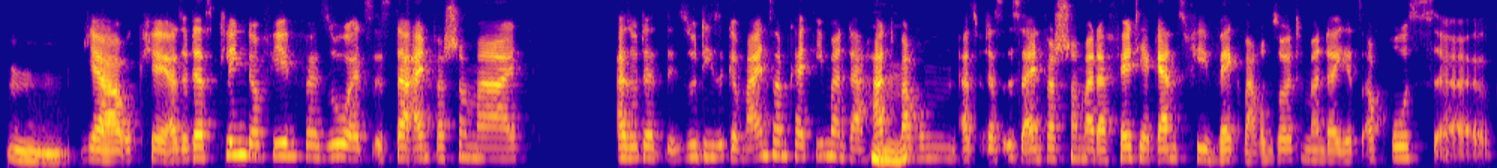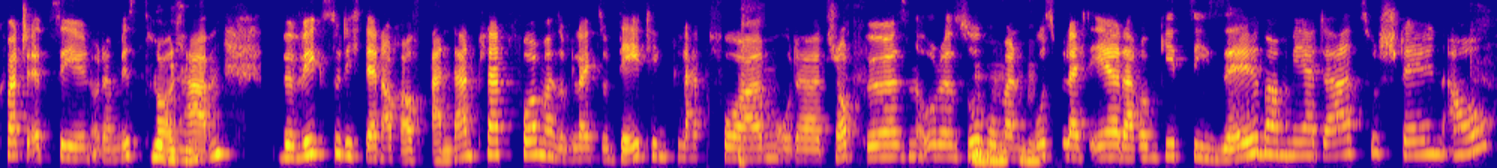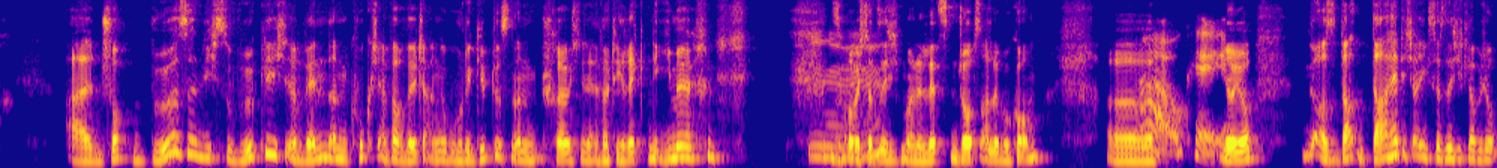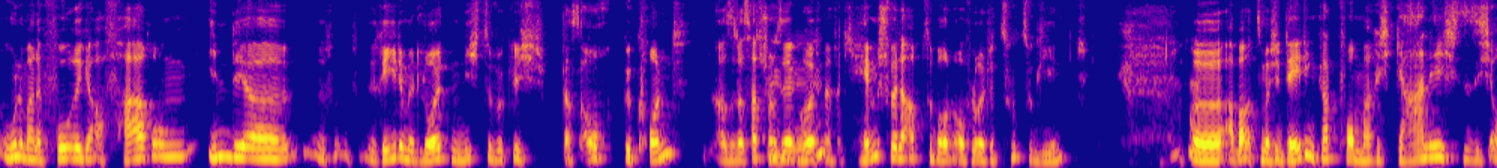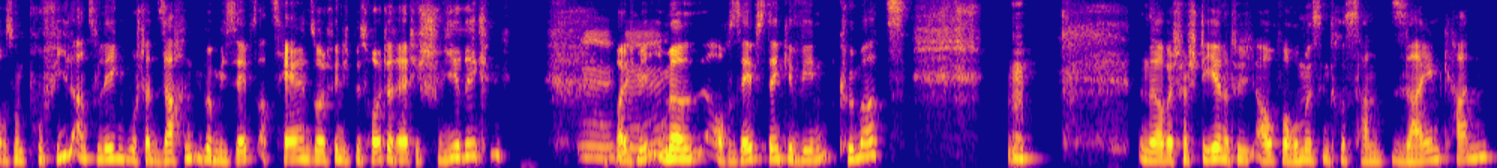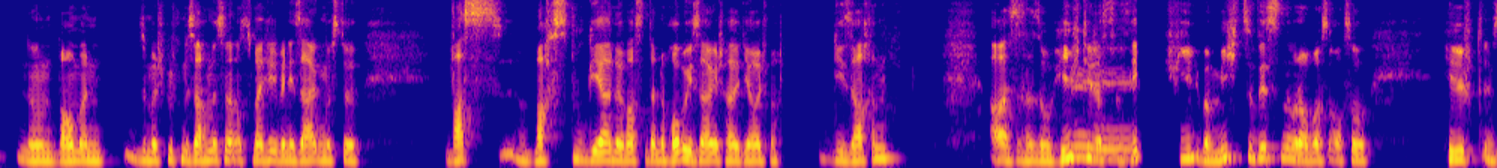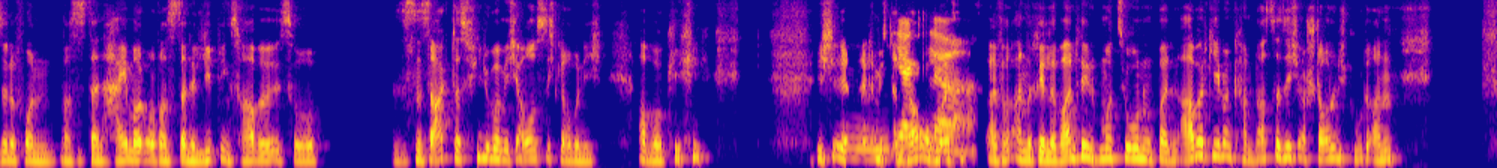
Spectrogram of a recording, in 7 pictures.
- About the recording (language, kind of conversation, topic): German, podcast, Was bedeutet Vertrauen, wenn man Menschen nur online kennt?
- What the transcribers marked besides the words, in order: chuckle; stressed: "sich selber"; stressed: "Jobbörse"; chuckle; stressed: "gar nicht"; chuckle; chuckle; stressed: "sein"; unintelligible speech; laughing while speaking: "okay"; chuckle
